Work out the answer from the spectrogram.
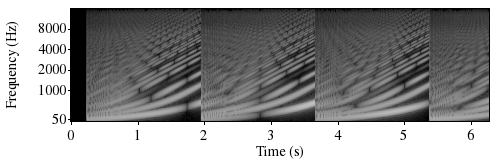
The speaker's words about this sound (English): There are a few moments which break up parts of the song where I use this oscillator up sound. I call it oscillator up. I just mean a sweep, a lifter, a riser. It sounds like this.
